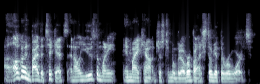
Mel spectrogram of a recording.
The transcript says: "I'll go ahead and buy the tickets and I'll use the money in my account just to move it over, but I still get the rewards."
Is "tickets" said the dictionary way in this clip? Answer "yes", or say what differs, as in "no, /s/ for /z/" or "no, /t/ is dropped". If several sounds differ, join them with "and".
yes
